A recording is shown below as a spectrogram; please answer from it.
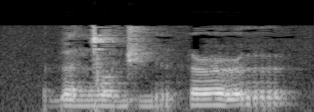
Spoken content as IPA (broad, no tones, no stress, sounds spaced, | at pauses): ɠ ɜ ŋ͡ǀ o d͡ʒ i̤ r θ ə˞ r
